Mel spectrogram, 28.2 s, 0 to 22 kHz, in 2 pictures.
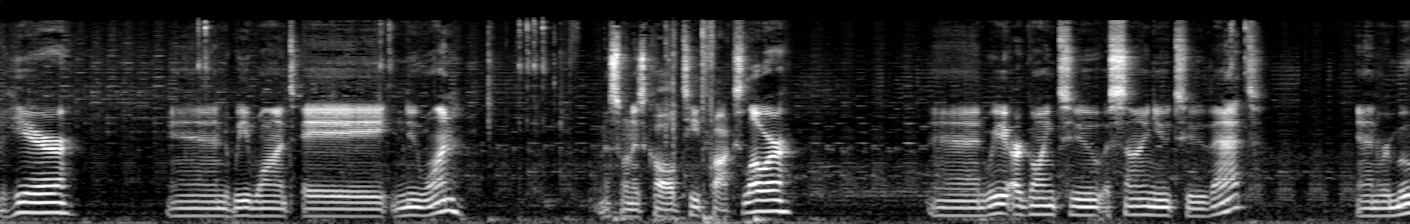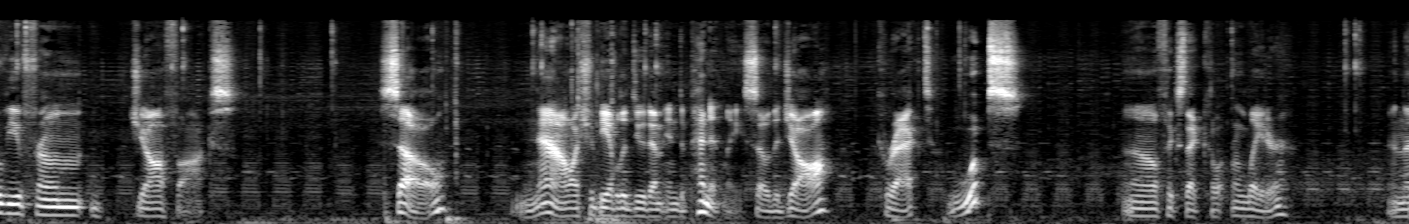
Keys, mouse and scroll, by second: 2.0 click, 3.8 click, 5.2-7.5 drag, 12.3 click, 14.3 click, 15.8 click, 18.6 Tab, 19.5 right click, 20.1 ctrl+Tab, 20.7 right click, 21.9-23.4 drag, 27.6 right click.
